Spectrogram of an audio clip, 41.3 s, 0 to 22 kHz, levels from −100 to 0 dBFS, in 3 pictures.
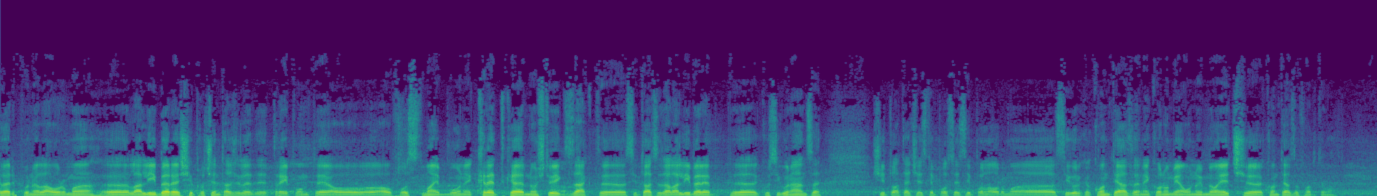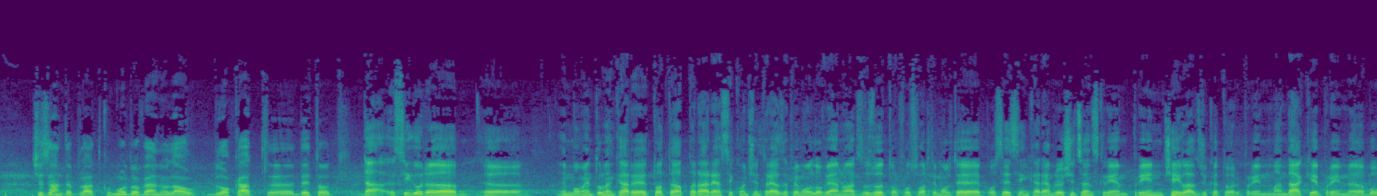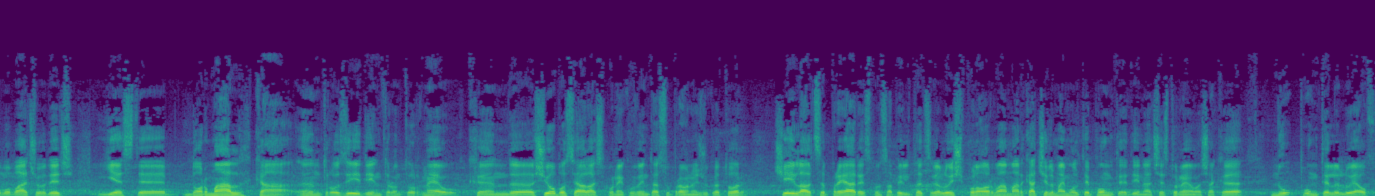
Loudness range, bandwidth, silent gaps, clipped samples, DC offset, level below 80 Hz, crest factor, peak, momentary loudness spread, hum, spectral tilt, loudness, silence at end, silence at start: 3 LU; 14 kHz; none; under 0.1%; under 0.1%; -48 dBFS; 18 dB; -4 dBFS; 7 LU; none; -6 dB/octave; -23 LUFS; 0 s; 0 s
